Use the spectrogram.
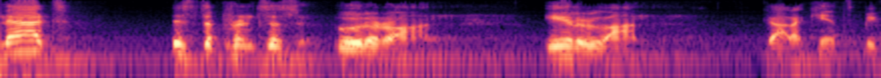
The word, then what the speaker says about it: Irulan: Irulan. God, I can't speak right now. Irulan is how you say her name.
